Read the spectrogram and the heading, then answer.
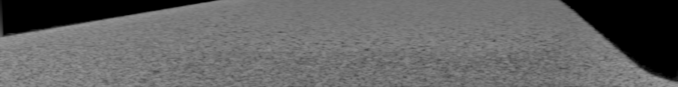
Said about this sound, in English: The same way that white light is a combination of every color, white noise is a combination of all the frequencies that we can hear.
